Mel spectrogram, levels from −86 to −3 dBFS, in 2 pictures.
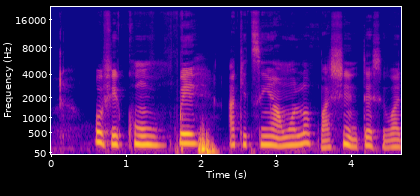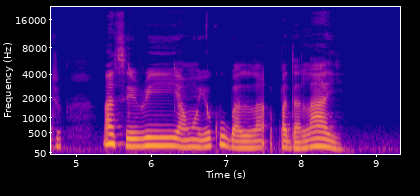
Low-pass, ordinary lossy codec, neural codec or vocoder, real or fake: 19.8 kHz; none; none; real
